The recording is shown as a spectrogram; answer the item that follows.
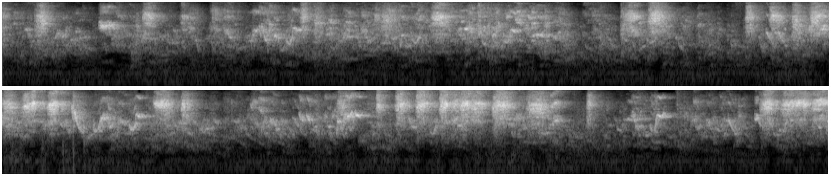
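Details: Parakeets warble and twitter in a busy chorus, bursts of high scratchy chatter rising and falling irregularly, with occasional sharper chirps standing out above the mass.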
